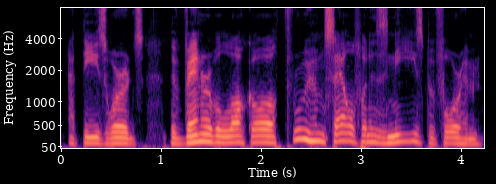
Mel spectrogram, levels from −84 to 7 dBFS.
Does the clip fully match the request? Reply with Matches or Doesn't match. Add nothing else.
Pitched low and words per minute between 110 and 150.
Doesn't match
